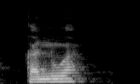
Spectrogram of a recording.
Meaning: mouth
- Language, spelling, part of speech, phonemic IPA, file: Kikuyu, kanua, noun, /kànùà(ꜜ)/, LL-Q33587 (kik)-kanua.wav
